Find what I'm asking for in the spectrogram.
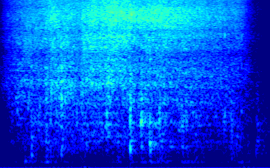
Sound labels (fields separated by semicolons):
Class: furniture moving; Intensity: low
